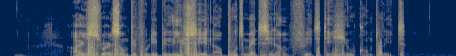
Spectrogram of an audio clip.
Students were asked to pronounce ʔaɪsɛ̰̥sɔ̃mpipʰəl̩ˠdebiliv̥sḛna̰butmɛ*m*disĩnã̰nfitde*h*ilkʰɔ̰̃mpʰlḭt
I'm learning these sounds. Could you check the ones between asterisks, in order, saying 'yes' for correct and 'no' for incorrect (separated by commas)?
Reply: no, yes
